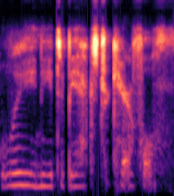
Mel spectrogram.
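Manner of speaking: confiding, secretive, private tone. Leaning closer to Dave in character, very quiet voice. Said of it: "just very quietly say".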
